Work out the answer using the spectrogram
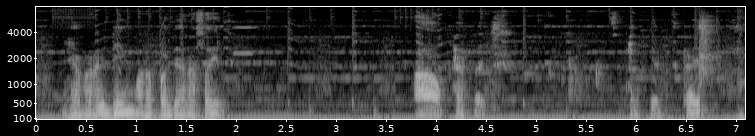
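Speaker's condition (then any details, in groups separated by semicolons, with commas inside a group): No condition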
